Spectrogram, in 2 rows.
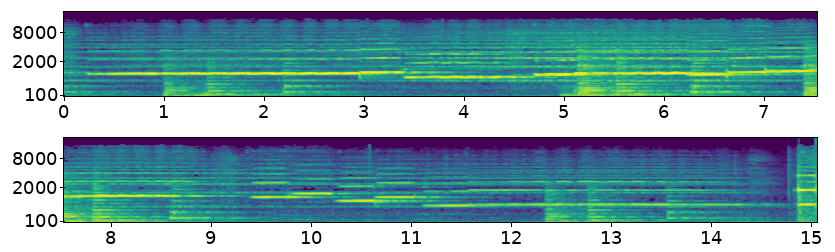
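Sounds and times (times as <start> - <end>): flute melody: 0.0 - 15.0
string orchestra: 0.0 - 15.0
piano chords: 5.0 - 9.4.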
